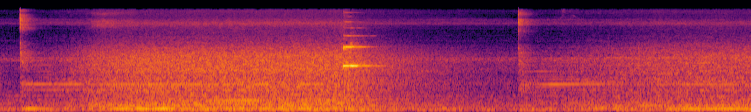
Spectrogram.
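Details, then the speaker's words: Dirty air curtain fan motor, likely not cleaned in about three years, test-run before disassembly: starts with a click, then a loud rushing whoosh and low droning hum. Noisy from dirt and dry bearings; the planned fix is oiling both motor bearings and a general cleaning. "Medyo marumi na siya. Tagal na ata hindi na ibababa to eh. Siguro may mga tatlong taon na."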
